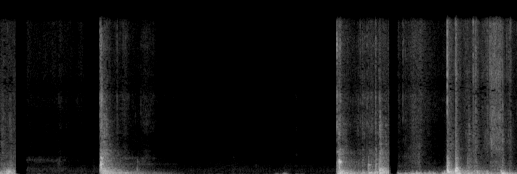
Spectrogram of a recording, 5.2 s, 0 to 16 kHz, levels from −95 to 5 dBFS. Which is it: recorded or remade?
recorded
